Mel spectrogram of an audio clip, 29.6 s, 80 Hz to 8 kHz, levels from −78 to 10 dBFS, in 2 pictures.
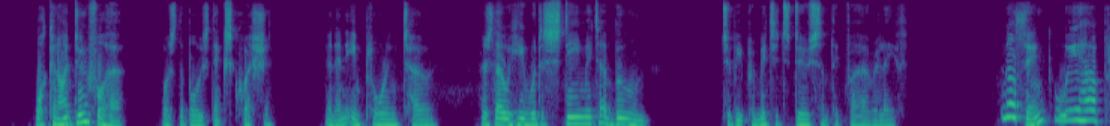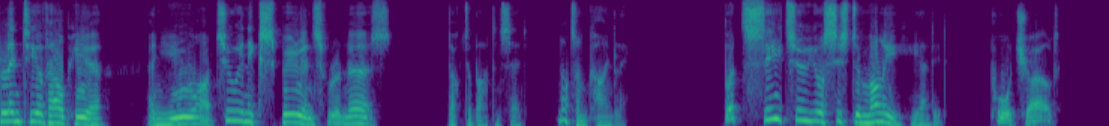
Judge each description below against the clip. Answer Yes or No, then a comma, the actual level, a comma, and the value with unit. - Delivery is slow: Yes, slow, 125 wpm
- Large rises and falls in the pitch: Yes, wide, 7.5 semitones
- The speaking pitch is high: No, low, 135 Hz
